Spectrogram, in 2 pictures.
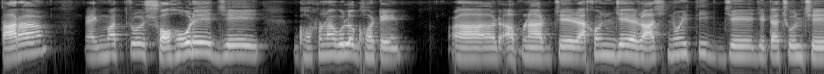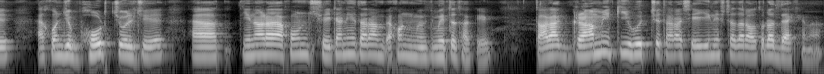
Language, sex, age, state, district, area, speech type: Bengali, male, 18-30, West Bengal, South 24 Parganas, rural, spontaneous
